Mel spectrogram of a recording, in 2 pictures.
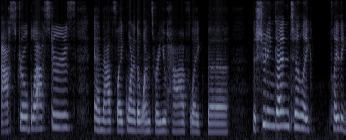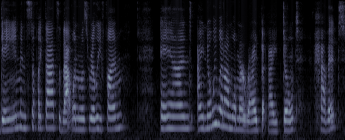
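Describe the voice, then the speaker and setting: A woman's plain, everyday voice, fairly high in pitch with ordinary pitch variation, at a fairly slow pace on a very clean recording with a silent background. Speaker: planner youtuber. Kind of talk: casual vlog tutorial. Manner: casual, many fillers.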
